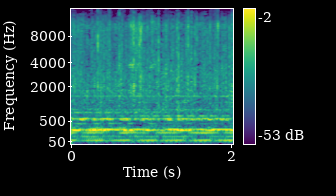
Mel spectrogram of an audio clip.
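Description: Slow ambient music of long, held low tones that swell and fade, with a soft, even hiss of rain underneath.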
